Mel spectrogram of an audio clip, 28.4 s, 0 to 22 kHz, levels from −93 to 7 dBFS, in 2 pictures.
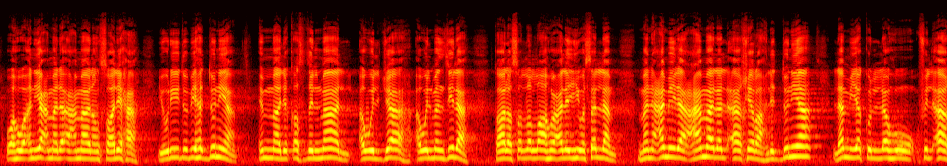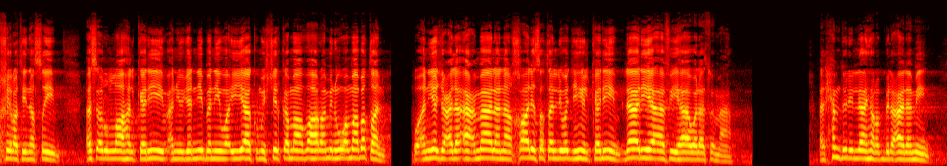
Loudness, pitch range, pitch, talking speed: -19 LUFS, 180-200 Hz, 190 Hz, 120 wpm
